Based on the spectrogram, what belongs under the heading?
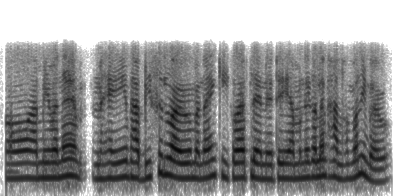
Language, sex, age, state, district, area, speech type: Assamese, male, 18-30, Assam, Jorhat, urban, conversation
